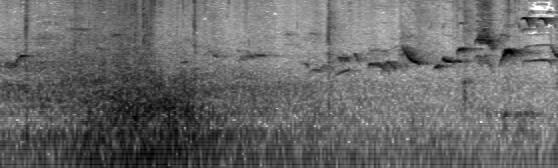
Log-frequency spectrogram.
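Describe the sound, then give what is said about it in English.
Birds chirp and sing among trees in Berlin, with bright, scattered calls that cluster in the latter half over a steady low city hum. “there's so many birds all over Jump. I mean, you hear this. Maybe it's just because there's so many trees, it seems, in Berlin.”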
